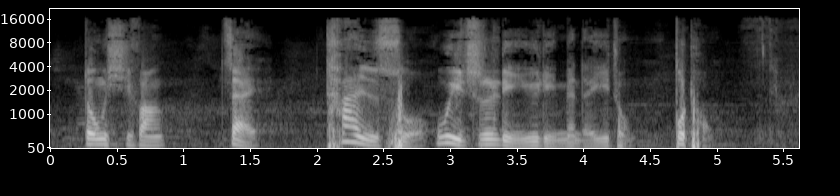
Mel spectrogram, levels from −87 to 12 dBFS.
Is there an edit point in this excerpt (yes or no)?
no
